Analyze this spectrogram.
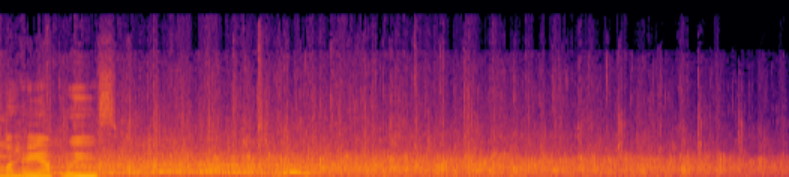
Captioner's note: audience cheers and applauds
